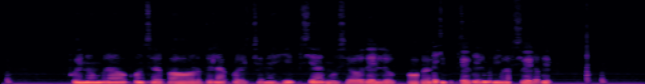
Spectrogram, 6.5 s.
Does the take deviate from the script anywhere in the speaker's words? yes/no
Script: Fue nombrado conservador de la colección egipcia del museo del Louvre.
yes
